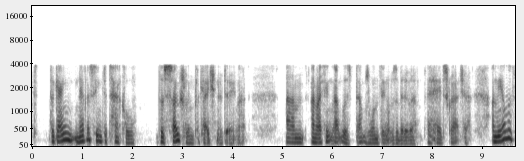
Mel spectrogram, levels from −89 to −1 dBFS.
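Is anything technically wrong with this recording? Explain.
Yes. The whole clip has gone through the iLBC codec, a narrowband VoIP coder. Everything above 4 kHz is gone, and the speech has a plainly rough, slightly synthetic edge. That fits 30 ms frames coded independently, at around 13 kbps.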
